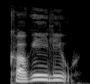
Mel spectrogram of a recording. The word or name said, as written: kokkeelev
